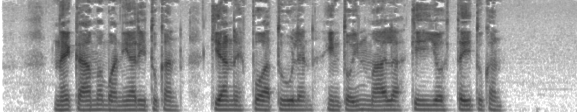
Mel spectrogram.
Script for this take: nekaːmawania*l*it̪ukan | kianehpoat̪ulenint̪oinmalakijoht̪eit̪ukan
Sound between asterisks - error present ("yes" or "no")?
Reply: yes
